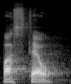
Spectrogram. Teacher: in Brazilian Portuguese, the L at the end of the words has this very short sound. It doesn't sound like an L.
